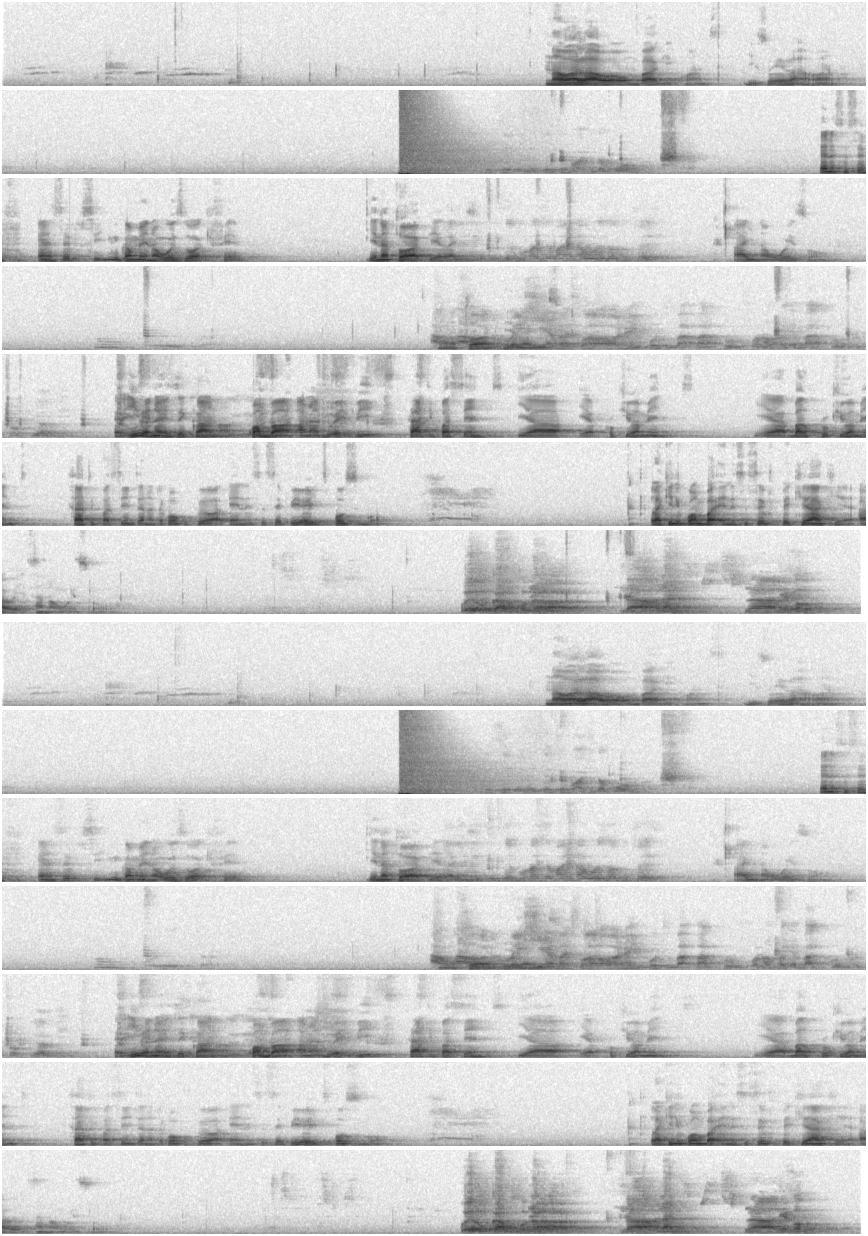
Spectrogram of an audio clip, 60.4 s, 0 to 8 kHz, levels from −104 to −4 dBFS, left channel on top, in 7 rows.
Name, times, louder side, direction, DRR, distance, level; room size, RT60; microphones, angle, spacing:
voice 1, 5.4-7.1 7.4-8.3 15.2-15.4 16.8-17.3 17.6-19.7 20.9-21.9 24.6-25.5 30.3-31.4 35.7-38.3 38.6-39.4 39.7-40.5 40.8-41.2 42.1-43.3 43.9-47.0 47.6-47.9 49.7-52.6, left 3 dB, 30° left, 10 dB, 0.3 m, -27 dB
sound 1, 12.6-14.4 14.9-15.0, equal, 10° left, 0.8 m, -30 dB
voice 2, 13.5-15.1 21.7-23.9 26.8-28.0 30.2-35.3 36.1-38.1, right 2 dB, 50° right, 0 dB, 0.7 m, -43 dB
voice 3, 56.4-57.6 58.0-58.7 59.3-59.8, right 2 dB, 70° right, -3 dB, 2.4 m, -29 dB
16.5 x 6.0 x 2.4 m, 1.2 s
head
